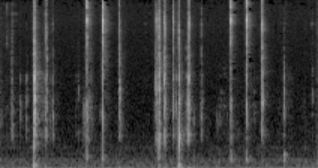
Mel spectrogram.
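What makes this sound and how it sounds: Fingertips tap the keys of a Razer Tartarus Chroma plastic backlit gaming keypad in an irregular typing rhythm. Each press is a crisp, bright plastic click that stops instantly, over a faint low background rumble.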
